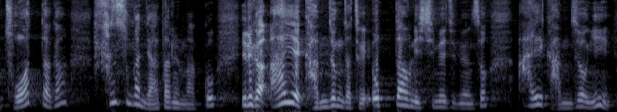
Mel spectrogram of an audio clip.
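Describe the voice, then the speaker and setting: A man's voice: mid-range voice, slightly rough. A male pastor preaching a sermon in a church, acting out what parents and children say. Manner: animated, acts out parents' and children's words. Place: church sanctuary.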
